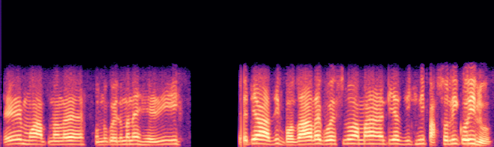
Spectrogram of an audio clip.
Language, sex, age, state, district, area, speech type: Assamese, male, 30-45, Assam, Majuli, urban, conversation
